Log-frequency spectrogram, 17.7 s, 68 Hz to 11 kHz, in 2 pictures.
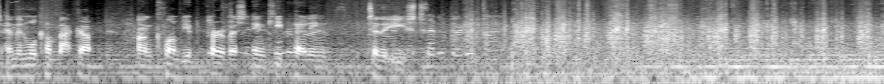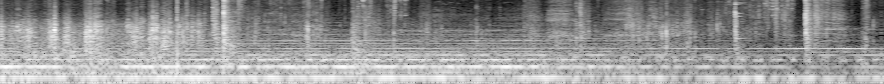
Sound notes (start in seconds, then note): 4.3 electronic Voice; 5.4 vehicle rattling; 7.3 suspenseful music; 14.2 gravel squishing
